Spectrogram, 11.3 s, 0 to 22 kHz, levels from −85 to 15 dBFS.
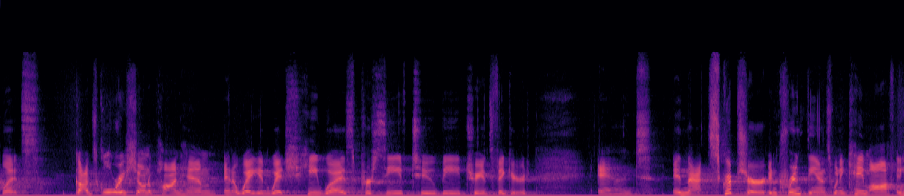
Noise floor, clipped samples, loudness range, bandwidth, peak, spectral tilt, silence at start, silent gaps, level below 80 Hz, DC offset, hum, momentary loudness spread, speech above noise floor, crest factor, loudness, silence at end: -49 dBFS; under 0.1%; 6 LU; 16 kHz; -4 dBFS; -2.5 dB/octave; 0 s; none; -60 dBFS; 3%; none; 15 LU; 23 dB; 22 dB; -24 LUFS; 0 s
